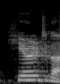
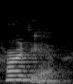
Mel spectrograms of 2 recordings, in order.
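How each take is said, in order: First: "heard" wrongly said with the vowel of "hear"; "heard" as HEERD, the wrong way; mispronounced heard. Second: "heard" said with an "ur" vowel, as HURD; "heard" without any "ee" sound of "hear"; correct heard. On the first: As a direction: say "heard" like "hear" plus a d, as the mistake. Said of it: "발음 조심해야 돼요". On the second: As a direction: say "heard" to rhyme with "bird". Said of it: "heard가 아니라 heard예요". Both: Shown as a demonstration.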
